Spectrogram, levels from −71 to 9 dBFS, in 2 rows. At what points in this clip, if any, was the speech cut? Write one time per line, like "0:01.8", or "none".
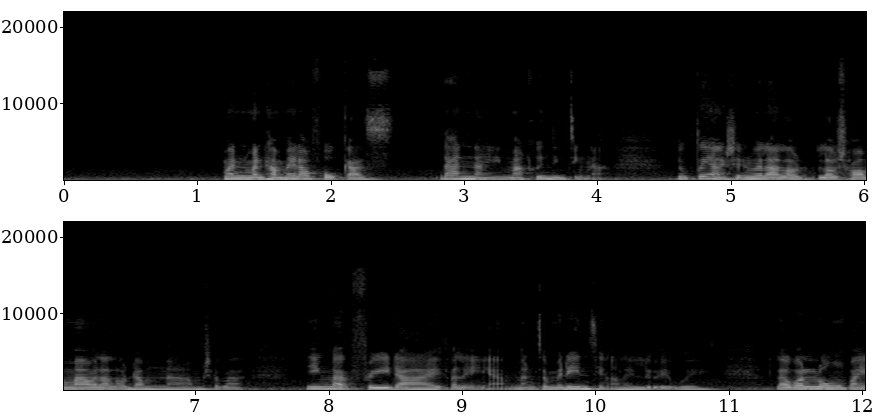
none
